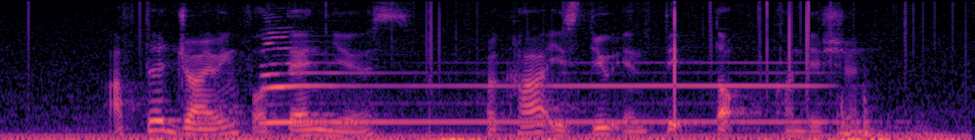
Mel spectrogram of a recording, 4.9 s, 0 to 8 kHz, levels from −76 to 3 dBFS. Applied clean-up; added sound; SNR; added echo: none; Crackle + Wind instrument, woodwind instrument; -1 dB; none.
